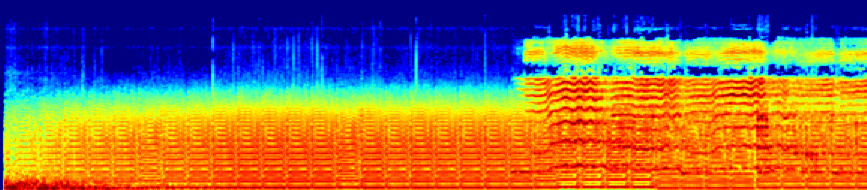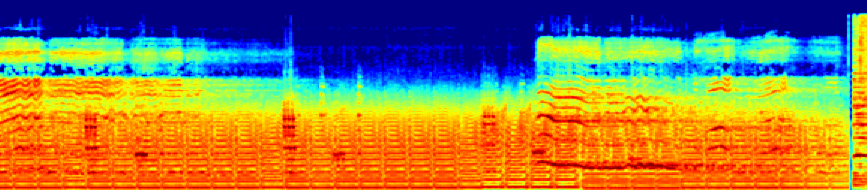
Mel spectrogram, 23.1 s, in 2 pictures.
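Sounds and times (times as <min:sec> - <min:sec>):
angry background music: 0:00.2 - 0:22.8.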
